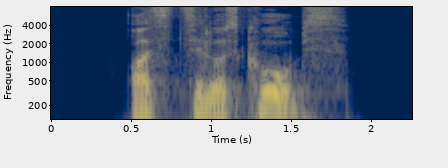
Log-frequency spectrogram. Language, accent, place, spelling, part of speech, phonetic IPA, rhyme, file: German, Germany, Berlin, Oszilloskops, noun, [ɔst͡sɪloˈskoːps], -oːps, De-Oszilloskops.ogg
- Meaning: genitive singular of Oszilloskop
